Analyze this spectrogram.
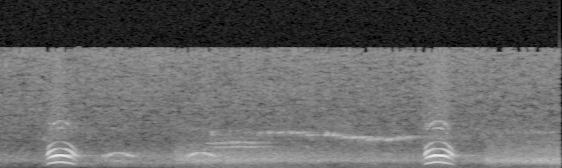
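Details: California quail; mating call; mating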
